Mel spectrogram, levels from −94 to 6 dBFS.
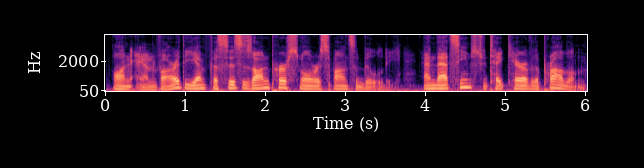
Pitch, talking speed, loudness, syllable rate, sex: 105 Hz, 170 wpm, -18 LUFS, 5.0 syllables/s, male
